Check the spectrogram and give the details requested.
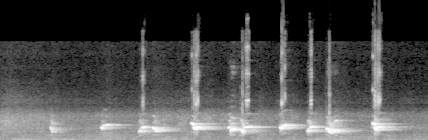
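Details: Sooty-headed bulbul (trucukan) singing slowly: distinct liquid whistled notes, many falling in pitch, given at uneven gaps of about half a second, some doubled.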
